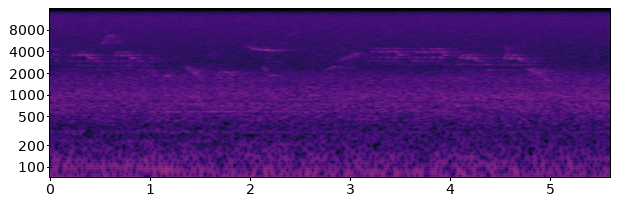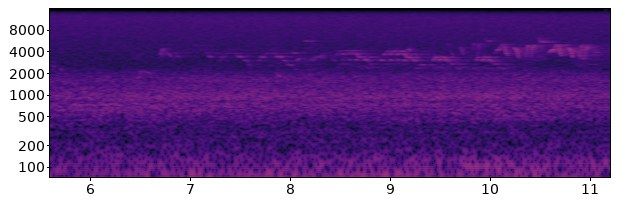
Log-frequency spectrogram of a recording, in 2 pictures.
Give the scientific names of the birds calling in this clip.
Catharus fuscescens, Geothlypis trichas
